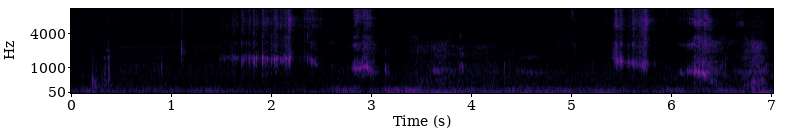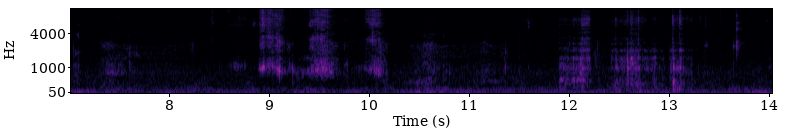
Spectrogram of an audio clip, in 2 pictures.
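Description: Crunching and chewing of Cheetos Colmillos, a crunchy corn-puff snack, in short crisp crunches that come in clusters every few seconds with quiet pauses between.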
